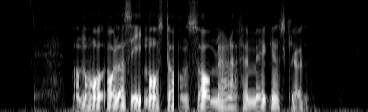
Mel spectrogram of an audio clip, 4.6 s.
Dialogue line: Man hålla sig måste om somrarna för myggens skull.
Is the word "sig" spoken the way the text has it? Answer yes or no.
yes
